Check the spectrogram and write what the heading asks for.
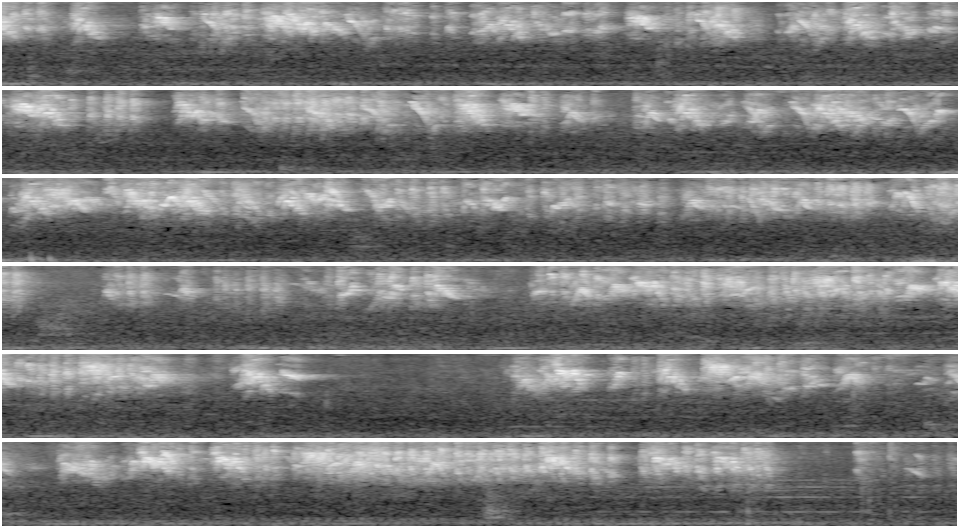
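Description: A flock of house sparrows chirping nonstop, many high calls overlapping, with a brief lull about twenty seconds in.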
